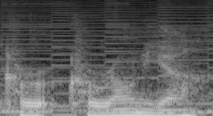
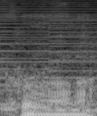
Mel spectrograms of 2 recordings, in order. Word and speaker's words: Coronia: That was that coronia. I don't know how to say it properly. Coronia, not Corona. No, it's Coronia.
